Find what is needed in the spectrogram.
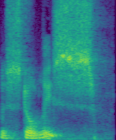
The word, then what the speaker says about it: pistoles: Pistoles? – It looks like pistols. – I know, but I think it's pronounced pistoles. But, yeah.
